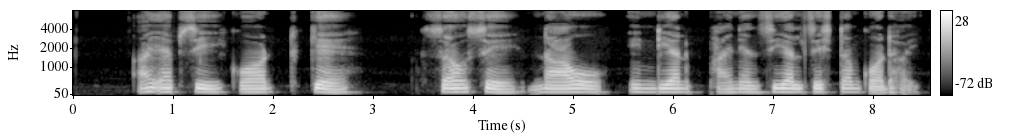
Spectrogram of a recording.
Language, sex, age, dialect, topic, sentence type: Magahi, male, 18-24, Western, banking, statement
